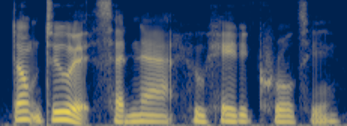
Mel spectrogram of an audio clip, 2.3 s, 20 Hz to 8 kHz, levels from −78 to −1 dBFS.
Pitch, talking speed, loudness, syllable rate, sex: 150 Hz, 205 wpm, -19 LUFS, 4.9 syllables/s, female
